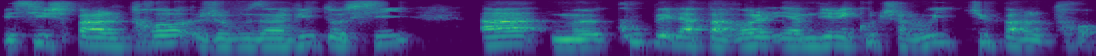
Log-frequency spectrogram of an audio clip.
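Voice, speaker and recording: Speaking with a slight Belgian accent, a man has a high pitch. His pace is moderate, and his pitch varies in an ordinary way. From Belgium. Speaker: agile coach and storyteller. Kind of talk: workshop storytelling. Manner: hesitant, many fillers.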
